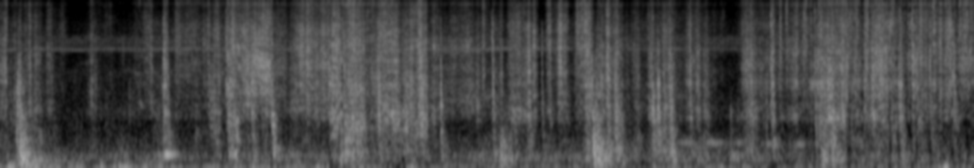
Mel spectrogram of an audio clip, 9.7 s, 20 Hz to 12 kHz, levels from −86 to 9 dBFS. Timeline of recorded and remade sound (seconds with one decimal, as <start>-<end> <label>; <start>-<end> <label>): 0.0-0.4 remade; 0.4-2.9 recorded; 2.9-9.7 remade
